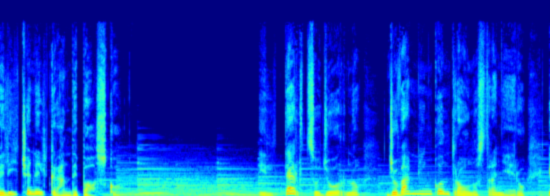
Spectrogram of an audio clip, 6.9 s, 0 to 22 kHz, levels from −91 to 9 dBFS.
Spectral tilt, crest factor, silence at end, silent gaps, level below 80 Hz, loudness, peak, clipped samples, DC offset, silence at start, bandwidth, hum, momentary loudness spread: -5 dB/octave; 20 dB; 0 s; none; -68 dBFS; -29 LUFS; -8 dBFS; under 0.1%; under 0.1%; 0 s; over 20 kHz; none; 12 LU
